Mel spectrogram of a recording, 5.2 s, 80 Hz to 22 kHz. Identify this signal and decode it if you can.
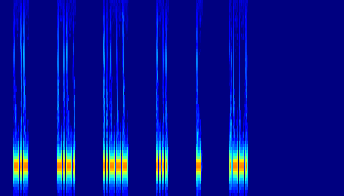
Morse code, heard as a keyed tone, about 53 wpm, spaced as for 17 wpm, 700 Hz. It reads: KC2HTP
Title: USA Call Signs - 6 Characters - 6x Character Spacing - 50wpm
